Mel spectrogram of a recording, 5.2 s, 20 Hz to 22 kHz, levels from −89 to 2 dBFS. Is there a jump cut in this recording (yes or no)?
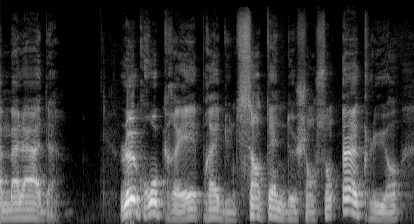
yes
